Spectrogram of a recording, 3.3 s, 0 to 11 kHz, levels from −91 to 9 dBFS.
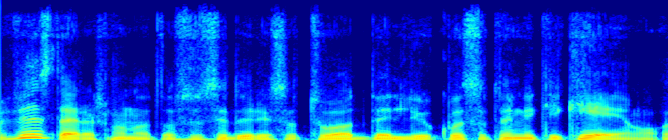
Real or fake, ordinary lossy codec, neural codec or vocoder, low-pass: fake; Opus, 24 kbps; codec, 24 kHz, 0.9 kbps, WavTokenizer, small release; 9.9 kHz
